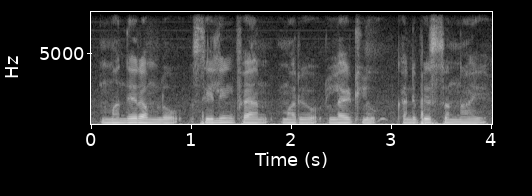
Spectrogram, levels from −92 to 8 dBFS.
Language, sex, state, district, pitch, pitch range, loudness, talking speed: Telugu, male, Telangana, Hyderabad, 120 Hz, 115-130 Hz, -19 LUFS, 90 wpm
